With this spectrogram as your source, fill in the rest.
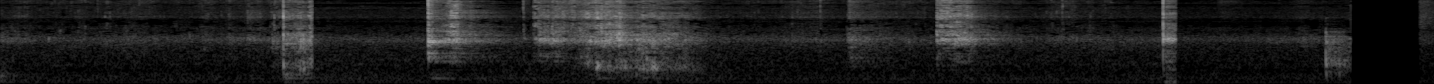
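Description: A spoon scrapes and clatters around a pot of chicken macaroni on low flame, several distinct metallic stirring strokes with soft squelches between them, close and fairly quiet.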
